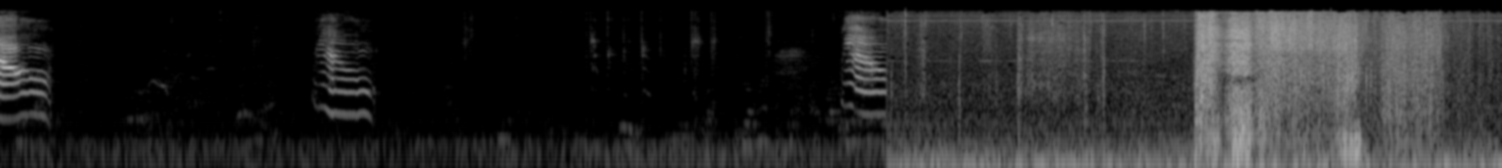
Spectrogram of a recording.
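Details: Domestic cat meowing three times indoors, each meow a short, clear, harmonic cry that rises and then falls, spaced a few seconds apart, followed by loud rustling and handling noise.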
